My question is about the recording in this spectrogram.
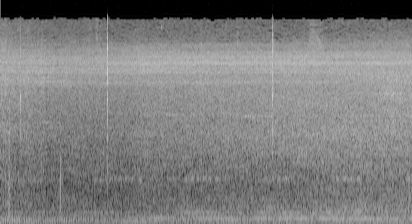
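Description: A steady, low mechanical hum, like a distant engine running, with a few faint clicks.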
